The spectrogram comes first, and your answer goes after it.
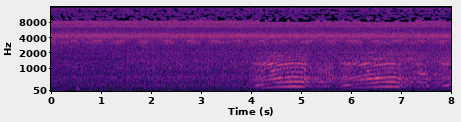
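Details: Cattle on a farm, domestic livestock herd, mooing: after about four seconds of faint background hiss, two long harmonic moos rise and fall, the second following the first at once.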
